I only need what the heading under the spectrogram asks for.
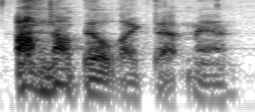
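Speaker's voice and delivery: ordinary talk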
